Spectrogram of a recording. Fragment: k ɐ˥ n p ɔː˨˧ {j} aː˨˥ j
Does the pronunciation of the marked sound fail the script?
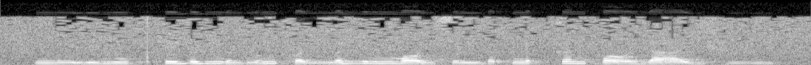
no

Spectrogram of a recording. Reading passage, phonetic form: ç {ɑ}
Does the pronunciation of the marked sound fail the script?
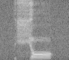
no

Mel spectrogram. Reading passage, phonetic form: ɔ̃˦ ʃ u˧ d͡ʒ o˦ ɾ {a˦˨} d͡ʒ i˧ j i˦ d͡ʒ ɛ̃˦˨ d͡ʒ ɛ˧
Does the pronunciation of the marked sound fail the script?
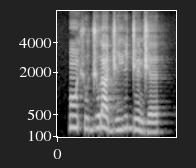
no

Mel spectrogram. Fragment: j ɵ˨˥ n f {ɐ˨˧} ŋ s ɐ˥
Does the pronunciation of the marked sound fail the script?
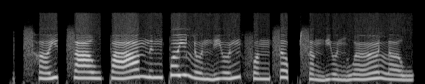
yes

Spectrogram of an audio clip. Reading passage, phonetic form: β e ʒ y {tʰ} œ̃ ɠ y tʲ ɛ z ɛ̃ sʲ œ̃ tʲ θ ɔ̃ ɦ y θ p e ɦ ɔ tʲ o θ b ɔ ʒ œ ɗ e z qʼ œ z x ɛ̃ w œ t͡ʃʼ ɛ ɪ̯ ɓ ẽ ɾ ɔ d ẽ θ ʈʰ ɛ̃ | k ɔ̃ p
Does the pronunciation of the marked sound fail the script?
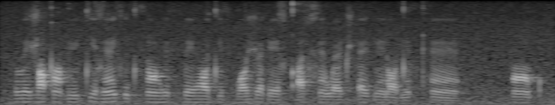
yes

